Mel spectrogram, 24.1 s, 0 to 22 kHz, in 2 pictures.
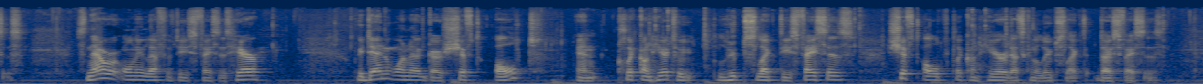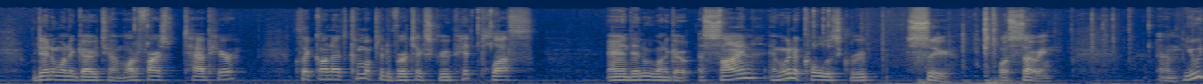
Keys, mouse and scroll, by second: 0.0-6.6 middle drag, 2.8-4.1 scroll up 2, 4.1-6.6 scroll up 1, 6.6 alt+shift+click, 8.3-9.8 middle drag, 8.7-9.8 scroll up 2, 9.8 alt+shift+click, 10.2 scroll down 2, 10.3-11.1 middle drag, 13.4 click, 16.8-20.2 drag, 20.3-23.1 drag, 22.0 Return, 23.1-24.0 middle drag.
